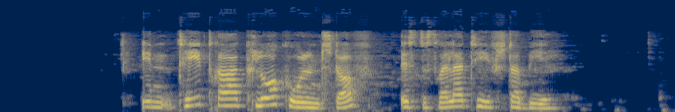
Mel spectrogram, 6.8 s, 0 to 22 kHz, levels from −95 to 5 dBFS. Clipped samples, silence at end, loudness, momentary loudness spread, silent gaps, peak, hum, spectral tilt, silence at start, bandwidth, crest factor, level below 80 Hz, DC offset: under 0.1%; 1.15 s; -14 LUFS; 12 LU; none; 0 dBFS; none; -3.5 dB/octave; 1.2 s; 7.4 kHz; 16 dB; -54 dBFS; under 0.1%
